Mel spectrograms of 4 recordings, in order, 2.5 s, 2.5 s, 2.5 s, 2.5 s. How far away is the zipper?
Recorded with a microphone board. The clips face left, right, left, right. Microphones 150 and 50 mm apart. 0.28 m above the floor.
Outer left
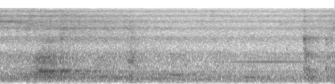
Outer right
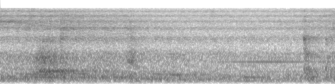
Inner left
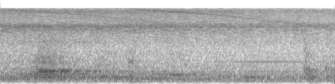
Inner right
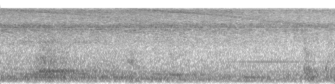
I don't hear a zipper.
